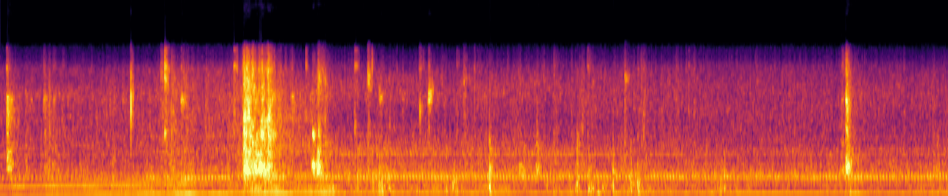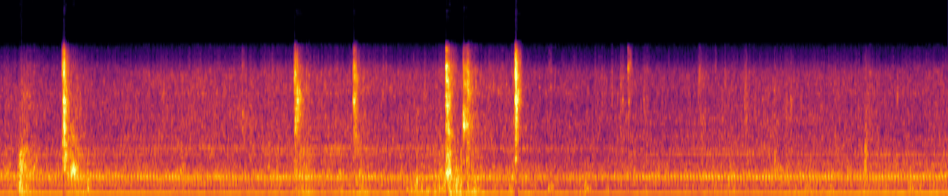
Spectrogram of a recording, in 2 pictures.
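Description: Vehicle engine running steadily while driving, its pitch rising over the first couple of seconds as it picks up speed. Scattered knocks and rattles from the vehicle on a dirt road, the loudest about four seconds in and again around twenty seconds in.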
